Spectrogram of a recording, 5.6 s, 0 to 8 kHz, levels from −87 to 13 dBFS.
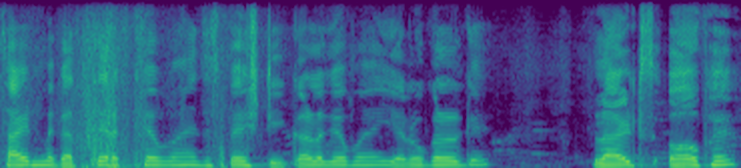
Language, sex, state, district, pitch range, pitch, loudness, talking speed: Hindi, male, Maharashtra, Mumbai Suburban, 160-180 Hz, 170 Hz, -16 LUFS, 195 wpm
